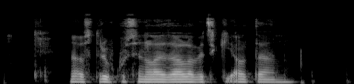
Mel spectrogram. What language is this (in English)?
Czech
